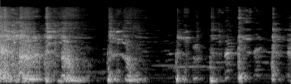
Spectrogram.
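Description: Harsh coughing after a dab hit hurt the throat: a long rasping cough, a brief second one, then a rapid string of short, sharp coughs, fairly loud with brief gaps between.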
